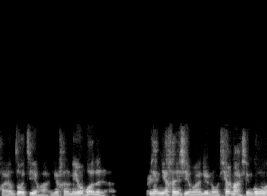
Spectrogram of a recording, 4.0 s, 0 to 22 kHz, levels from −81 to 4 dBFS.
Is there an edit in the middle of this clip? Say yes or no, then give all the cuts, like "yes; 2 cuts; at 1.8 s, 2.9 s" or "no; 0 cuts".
no; 0 cuts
